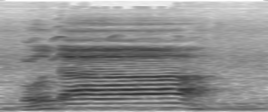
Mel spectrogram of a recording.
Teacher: ہدان کی تنوین ختم ہو جائے گی، الف مدہ میں تبدیل ہو جائے گی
